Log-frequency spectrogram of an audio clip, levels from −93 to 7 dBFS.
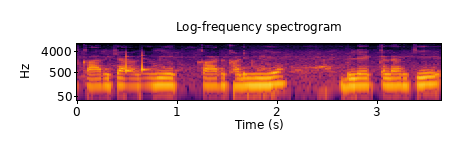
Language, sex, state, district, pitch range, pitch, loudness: Hindi, male, Uttar Pradesh, Ghazipur, 140-150 Hz, 145 Hz, -14 LUFS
